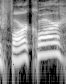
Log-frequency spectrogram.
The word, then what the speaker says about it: Farquhar: Let's talk about Danny Farquhar. Am I saying that correctly? – I think so.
